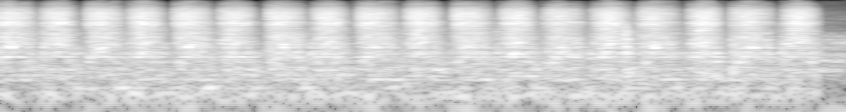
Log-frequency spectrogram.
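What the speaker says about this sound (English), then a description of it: "This is actually easier with a hacksaw." A hacksaw cuts through a seized bicycle stem in loud, regular back-and-forth strokes, about four per second, each a bright rasping swish, close up with no talking.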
